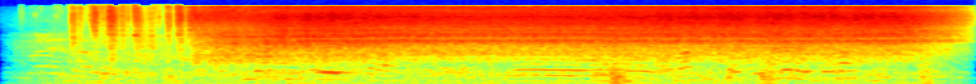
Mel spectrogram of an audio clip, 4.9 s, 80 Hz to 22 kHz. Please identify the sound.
Coffee machine steam
Steam of a coffee machine in the restaurant of the campus.
machine, steam, restaurant, UPF-CS12, campus-upf, coffee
